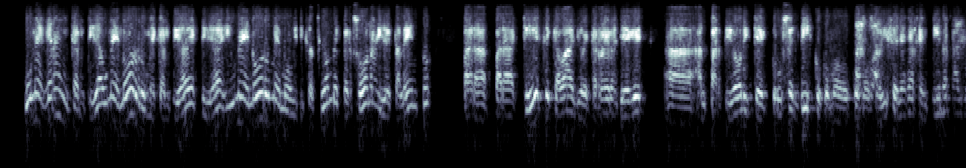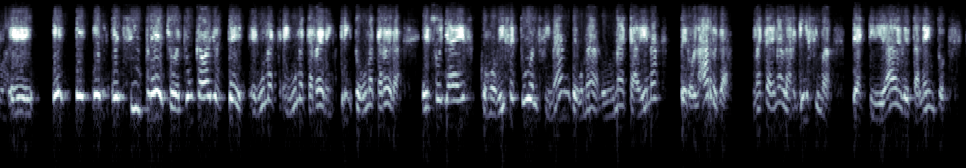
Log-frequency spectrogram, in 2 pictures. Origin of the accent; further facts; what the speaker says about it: Venezuela; a mí particularmente como hípico y como venezolano a mí me da vergüenza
